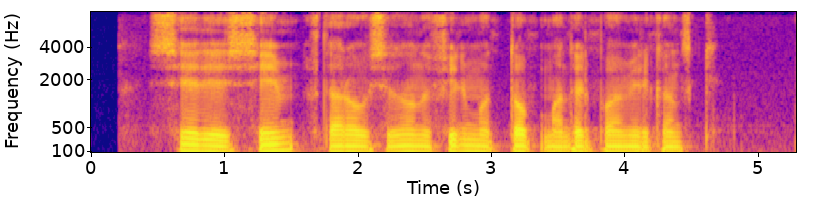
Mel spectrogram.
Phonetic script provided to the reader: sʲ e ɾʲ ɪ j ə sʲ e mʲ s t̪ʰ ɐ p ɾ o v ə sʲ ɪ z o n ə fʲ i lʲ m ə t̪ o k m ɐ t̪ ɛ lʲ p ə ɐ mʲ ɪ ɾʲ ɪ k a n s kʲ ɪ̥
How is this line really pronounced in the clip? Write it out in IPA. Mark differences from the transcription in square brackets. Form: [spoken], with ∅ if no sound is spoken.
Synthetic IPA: sʲ e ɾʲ ɪ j ə sʲ e mʲ [f] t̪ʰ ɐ [∅] ɾ o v ə sʲ ɪ z o n ə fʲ i lʲ m ə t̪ o [p] m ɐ [d̪] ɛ lʲ p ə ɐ mʲ ɪ ɾʲ ɪ k a n s kʲ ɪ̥

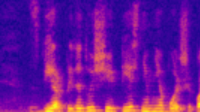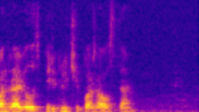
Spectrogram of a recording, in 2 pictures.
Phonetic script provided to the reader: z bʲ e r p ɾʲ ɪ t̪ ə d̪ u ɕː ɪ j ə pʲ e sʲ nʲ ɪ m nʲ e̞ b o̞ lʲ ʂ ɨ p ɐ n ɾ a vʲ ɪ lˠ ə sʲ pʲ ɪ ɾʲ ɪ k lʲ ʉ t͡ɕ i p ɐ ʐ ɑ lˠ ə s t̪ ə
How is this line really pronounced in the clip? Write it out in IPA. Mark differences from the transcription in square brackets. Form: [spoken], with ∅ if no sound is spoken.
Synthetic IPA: z bʲ e r p ɾʲ ɪ [d̪] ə d̪ u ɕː ɪ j ə pʲ e sʲ nʲ ɪ m nʲ e̞ b o̞ lʲ ʂ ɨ p ɐ n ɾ a vʲ ɪ lˠ ə sʲ pʲ ɪ ɾʲ ɪ k lʲ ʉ t͡ɕ i p ɐ ʐ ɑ lˠ ə s t̪ ə

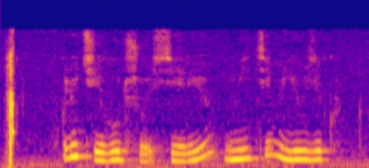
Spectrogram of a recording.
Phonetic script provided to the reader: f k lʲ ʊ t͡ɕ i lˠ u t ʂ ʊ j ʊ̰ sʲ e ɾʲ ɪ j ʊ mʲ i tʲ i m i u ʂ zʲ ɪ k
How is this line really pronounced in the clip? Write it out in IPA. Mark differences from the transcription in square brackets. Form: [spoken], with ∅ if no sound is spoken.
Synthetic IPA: f k lʲ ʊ t͡ɕ i lˠ u t ʂ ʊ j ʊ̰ sʲ e ɾʲ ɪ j ʊ mʲ i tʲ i m [j] u [∅] zʲ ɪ k

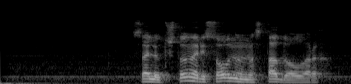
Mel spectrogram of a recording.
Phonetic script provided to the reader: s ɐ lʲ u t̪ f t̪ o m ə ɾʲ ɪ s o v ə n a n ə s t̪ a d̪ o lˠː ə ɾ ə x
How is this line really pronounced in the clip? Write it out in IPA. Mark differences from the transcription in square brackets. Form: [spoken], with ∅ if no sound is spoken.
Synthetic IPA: s ɐ lʲ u t̪ [ʂ] t̪ o [n] ə ɾʲ ɪ s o v ə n [ə] n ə s t̪ a d̪ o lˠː ə ɾ ə x

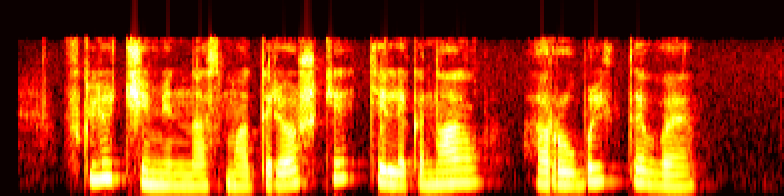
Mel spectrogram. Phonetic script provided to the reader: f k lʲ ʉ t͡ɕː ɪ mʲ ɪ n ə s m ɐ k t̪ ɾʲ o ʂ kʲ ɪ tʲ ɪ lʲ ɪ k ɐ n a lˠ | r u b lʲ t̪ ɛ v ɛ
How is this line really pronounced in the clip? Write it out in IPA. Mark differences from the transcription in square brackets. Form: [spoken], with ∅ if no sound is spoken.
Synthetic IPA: f k lʲ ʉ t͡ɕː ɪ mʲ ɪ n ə s m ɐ [∅] t̪ ɾʲ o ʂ kʲ ɪ tʲ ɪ lʲ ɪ k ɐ n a lˠ | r u b lʲ t̪ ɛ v ɛ

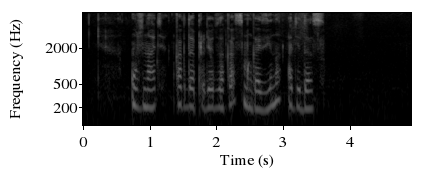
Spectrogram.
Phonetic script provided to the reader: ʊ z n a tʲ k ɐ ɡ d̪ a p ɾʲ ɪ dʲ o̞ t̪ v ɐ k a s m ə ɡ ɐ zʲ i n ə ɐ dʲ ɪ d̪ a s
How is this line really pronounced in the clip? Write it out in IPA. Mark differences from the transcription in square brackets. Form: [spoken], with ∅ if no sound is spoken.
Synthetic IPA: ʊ z n a tʲ k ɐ ɡ d̪ a p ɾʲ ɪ dʲ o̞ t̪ [z] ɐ k a s m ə ɡ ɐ zʲ i n ə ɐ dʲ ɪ d̪ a s

